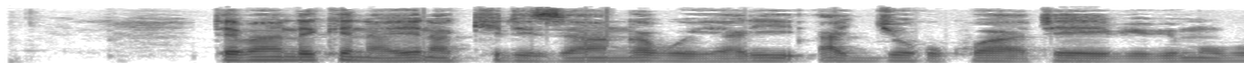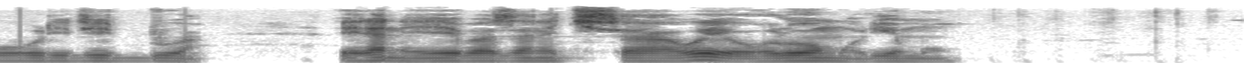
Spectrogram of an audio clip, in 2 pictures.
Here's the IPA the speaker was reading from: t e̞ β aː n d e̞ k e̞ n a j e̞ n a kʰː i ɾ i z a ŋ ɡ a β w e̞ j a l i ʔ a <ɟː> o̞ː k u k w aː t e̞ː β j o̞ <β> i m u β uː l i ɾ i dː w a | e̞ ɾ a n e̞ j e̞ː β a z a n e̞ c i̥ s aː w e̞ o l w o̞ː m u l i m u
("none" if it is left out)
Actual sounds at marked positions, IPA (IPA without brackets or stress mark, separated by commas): ɟː, β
